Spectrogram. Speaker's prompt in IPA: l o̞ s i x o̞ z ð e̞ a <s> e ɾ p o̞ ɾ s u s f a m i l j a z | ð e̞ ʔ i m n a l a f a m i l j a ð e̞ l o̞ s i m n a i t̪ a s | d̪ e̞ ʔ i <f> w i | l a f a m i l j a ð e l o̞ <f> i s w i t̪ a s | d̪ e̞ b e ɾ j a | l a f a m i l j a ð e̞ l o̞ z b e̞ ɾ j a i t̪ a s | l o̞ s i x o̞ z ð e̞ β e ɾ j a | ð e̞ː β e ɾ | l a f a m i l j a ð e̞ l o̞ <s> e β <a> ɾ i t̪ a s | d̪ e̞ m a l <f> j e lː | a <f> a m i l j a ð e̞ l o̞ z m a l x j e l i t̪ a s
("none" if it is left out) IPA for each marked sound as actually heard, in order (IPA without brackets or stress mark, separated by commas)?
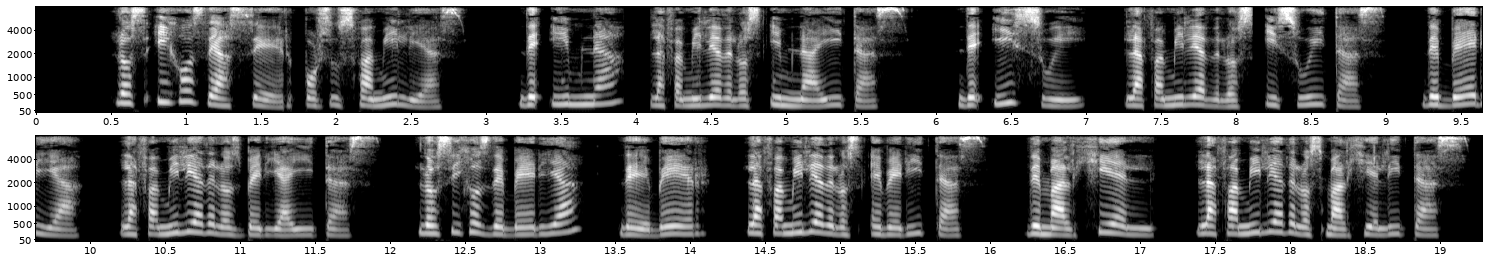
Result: s, s, s, s, e, x, f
